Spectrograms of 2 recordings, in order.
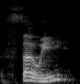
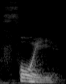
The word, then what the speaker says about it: Fowey: very surprised and impressed because it looks like "Fowey". Actually, the pronunciation is "Fowey". Fowey. Yeah, very simple "Fowey".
